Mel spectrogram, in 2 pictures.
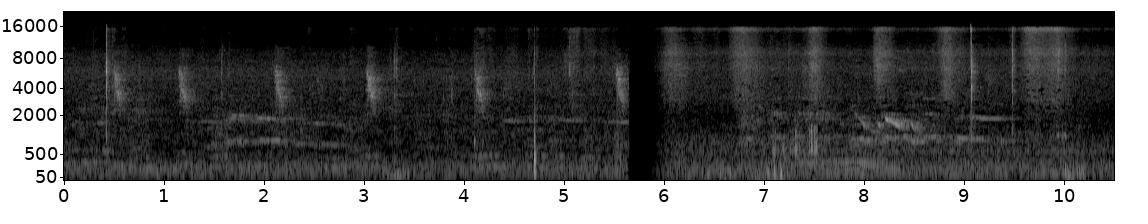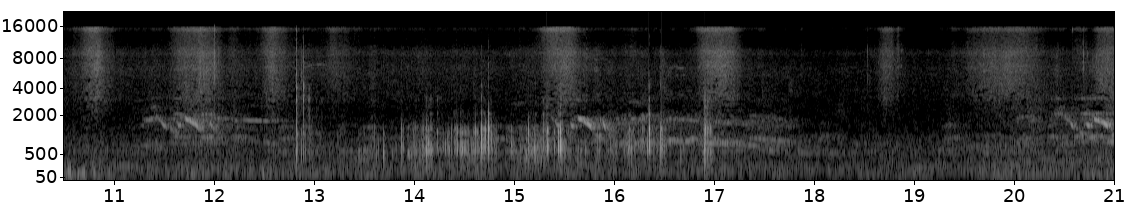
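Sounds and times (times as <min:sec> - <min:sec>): birds chirping: 0:07.8 - 0:09.3, 0:11.2 - 0:16.8, 0:20.4 - 0:21.0.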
